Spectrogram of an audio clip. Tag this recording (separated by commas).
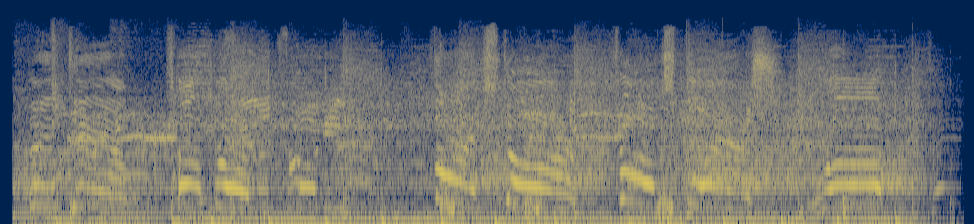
Speech, Music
